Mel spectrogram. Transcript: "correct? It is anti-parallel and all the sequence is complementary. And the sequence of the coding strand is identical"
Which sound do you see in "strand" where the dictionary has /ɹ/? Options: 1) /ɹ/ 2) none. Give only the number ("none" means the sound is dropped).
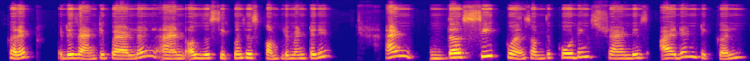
1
